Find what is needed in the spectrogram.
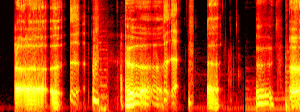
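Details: Compilation of loud, drawn-out, voiced burps with short gaps between them from a woman's live streams, over faint music.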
